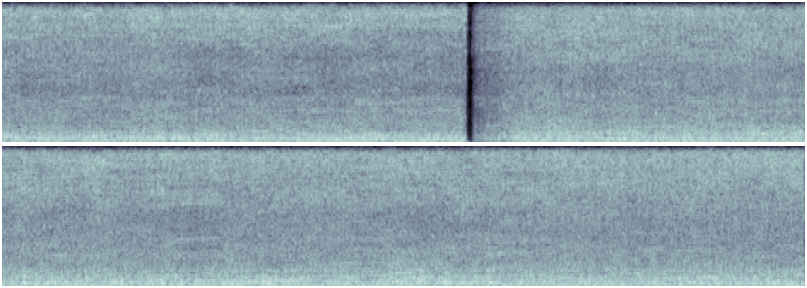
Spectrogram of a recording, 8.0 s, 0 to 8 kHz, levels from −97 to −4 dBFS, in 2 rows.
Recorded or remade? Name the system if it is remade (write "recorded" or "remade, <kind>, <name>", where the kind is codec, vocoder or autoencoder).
remade, codec, SNAC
